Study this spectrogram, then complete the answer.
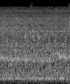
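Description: Running water pours steadily to rinse fixer off photographic film negatives in a darkroom, a close, loud, continuous hiss and gush with no voices.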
